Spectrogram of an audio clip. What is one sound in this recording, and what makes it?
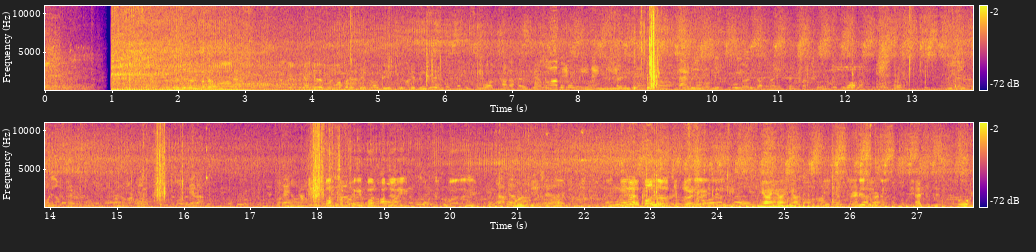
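Several young men talk nearby outdoors, their voices overlapping.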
